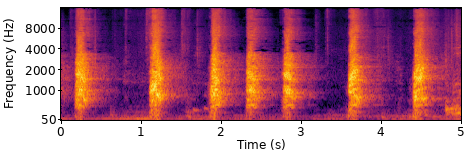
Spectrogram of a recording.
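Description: A Corgi puppy gives sharp, high yapping barks, repeated about every second, in defense of a person.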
